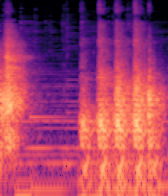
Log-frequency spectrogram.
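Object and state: Hollow inner wall.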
